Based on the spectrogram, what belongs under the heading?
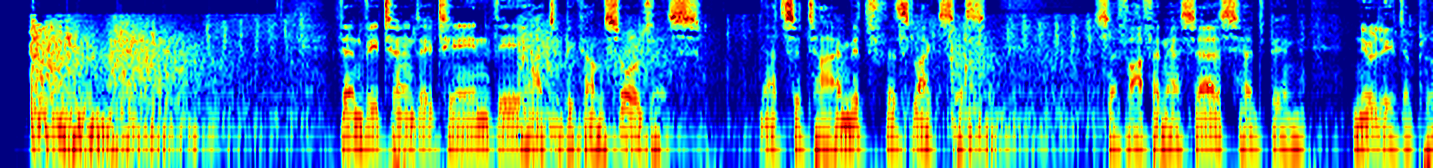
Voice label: GERMAN accent voiceover

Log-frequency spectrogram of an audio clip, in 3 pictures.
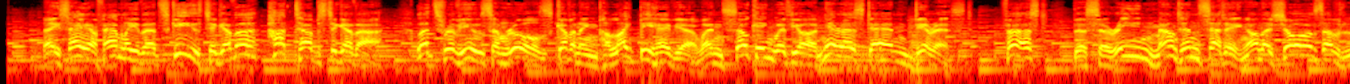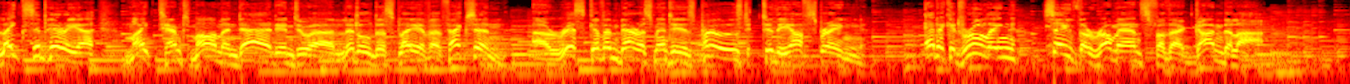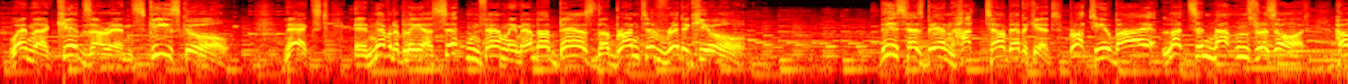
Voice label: roaring 20s voiceover

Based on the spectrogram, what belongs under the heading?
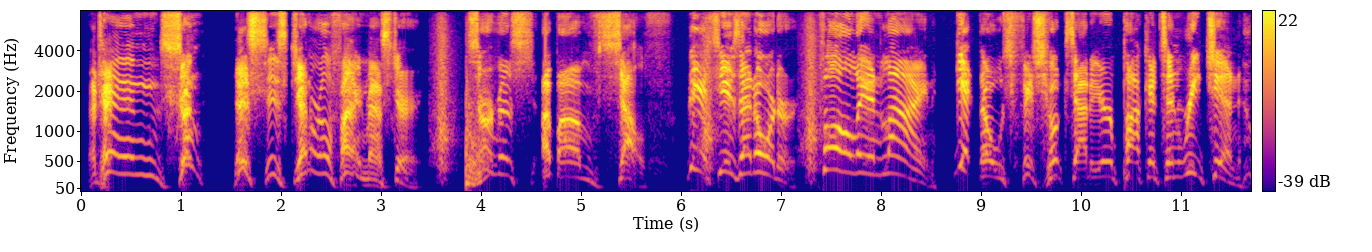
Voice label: Drill Sargeant voiceover

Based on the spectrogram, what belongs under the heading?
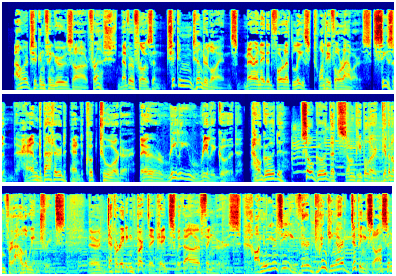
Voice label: MELLOW INTENSE voiceover

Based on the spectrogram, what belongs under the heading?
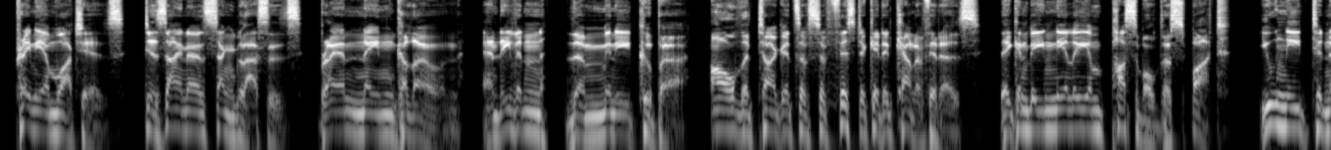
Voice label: MELODRAMATIC voiceover

